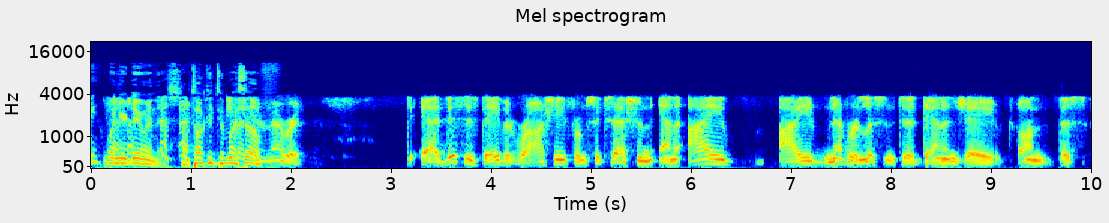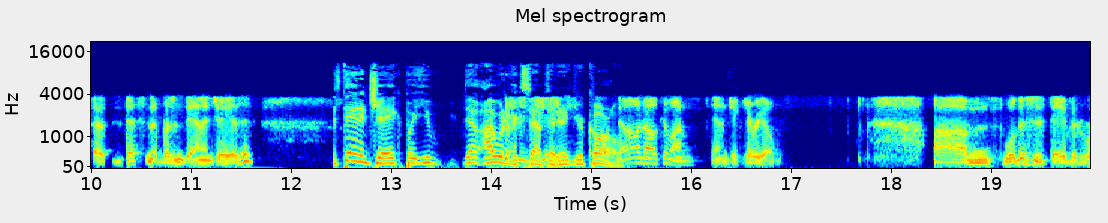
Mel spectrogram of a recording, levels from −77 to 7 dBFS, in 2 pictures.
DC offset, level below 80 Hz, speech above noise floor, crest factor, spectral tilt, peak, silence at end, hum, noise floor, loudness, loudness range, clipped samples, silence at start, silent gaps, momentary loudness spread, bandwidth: under 0.1%; -38 dBFS; 41 dB; 16 dB; -4.5 dB/octave; 0 dBFS; 0 s; none; -57 dBFS; -16 LUFS; 3 LU; under 0.1%; 0 s; none; 9 LU; 11.5 kHz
